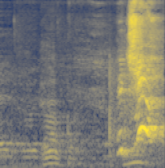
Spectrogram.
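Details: Acted comedy sneeze in Mr. Bean style: drawn-out voiced build-up ending in a sharp, hissing burst.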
